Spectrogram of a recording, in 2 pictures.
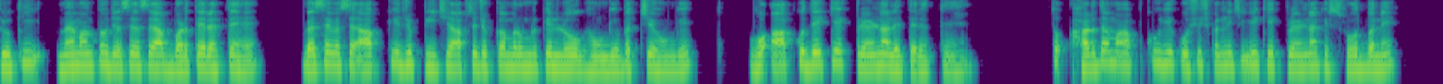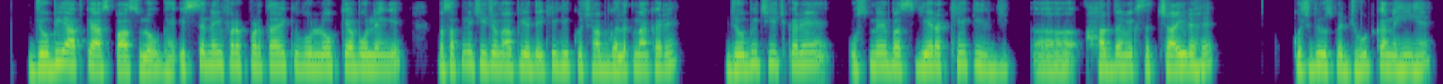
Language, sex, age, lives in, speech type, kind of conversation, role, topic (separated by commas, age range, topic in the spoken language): Hindi, male, 20-24, India, conversation, unstructured, none, आपको अपने काम में सबसे ज़्यादा क्या पसंद है?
